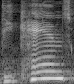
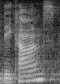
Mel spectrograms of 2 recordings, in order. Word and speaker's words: decans: going to talk about D Cannes or D cons in astrology now it depends on who pronounces it if they say D Cannes or day cons so I guess we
